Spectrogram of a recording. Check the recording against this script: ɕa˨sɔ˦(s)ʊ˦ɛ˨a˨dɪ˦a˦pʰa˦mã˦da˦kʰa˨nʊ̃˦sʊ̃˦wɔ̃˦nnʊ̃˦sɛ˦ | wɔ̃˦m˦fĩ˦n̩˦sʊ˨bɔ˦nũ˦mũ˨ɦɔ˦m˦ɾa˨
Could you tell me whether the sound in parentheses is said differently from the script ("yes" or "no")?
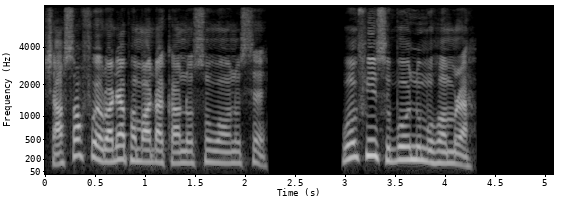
yes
